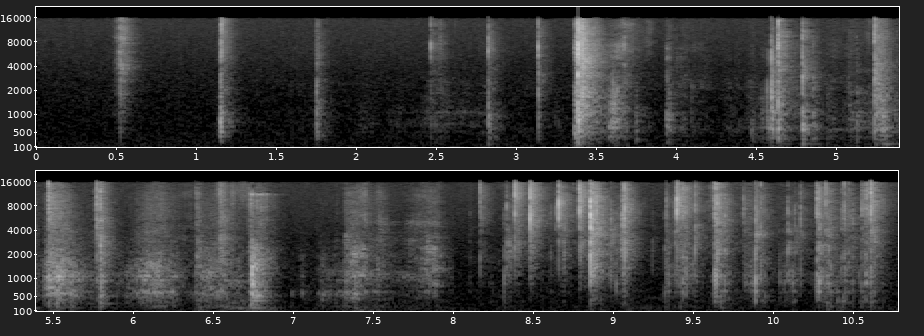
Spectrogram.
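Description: A clear plastic seal crinkles in sharp, irregular bursts during the unboxing of an Asus ROG Chakram Core gaming mouse, sparse snaps at first, then denser rustling clusters, close and fairly loud with no talking.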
